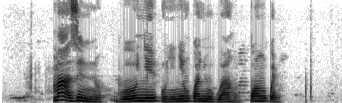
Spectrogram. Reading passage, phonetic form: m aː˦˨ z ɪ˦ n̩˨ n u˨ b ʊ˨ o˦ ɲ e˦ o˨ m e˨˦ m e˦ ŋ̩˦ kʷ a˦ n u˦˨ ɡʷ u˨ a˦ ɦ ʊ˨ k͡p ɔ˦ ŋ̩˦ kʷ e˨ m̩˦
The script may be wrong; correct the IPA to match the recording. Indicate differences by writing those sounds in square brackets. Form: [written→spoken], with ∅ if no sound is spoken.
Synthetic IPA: m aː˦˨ z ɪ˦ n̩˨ n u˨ b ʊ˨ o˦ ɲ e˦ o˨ [m→ɲ] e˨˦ [m→ɲ] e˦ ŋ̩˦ kʷ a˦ [n→ɲ] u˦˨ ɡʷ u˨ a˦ ɦ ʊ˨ k͡p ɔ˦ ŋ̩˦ kʷ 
